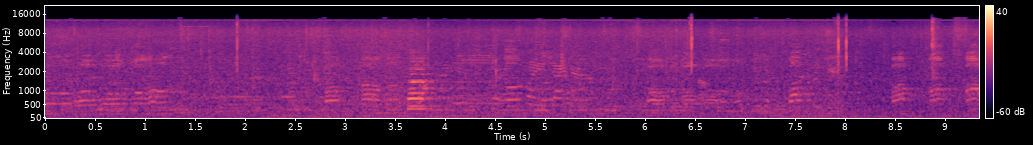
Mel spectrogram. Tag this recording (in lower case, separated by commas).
outside, urban or man-made, crowd, speech, ukulele, music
